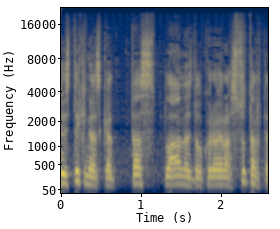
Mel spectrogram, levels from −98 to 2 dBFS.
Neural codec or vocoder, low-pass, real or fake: none; 19.8 kHz; real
